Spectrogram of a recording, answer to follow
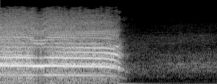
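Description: A voice shouting one long held call into a microphone, very loud, cutting off a little over a second in. A faint wash of many voices from the congregation follows.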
